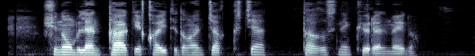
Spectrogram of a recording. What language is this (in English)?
Uyghur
